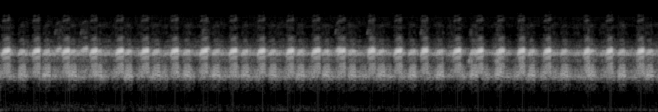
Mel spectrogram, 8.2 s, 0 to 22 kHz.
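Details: Many frogs calling together at night in May in a freshly flooded rice paddy surrounded by houses, courting before egg laying; dense, loud croaking pulses stacked in two bands, throbbing about three times per second, recorded on a SONY PCM-D100.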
